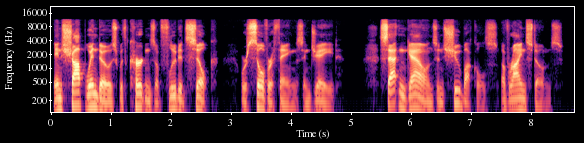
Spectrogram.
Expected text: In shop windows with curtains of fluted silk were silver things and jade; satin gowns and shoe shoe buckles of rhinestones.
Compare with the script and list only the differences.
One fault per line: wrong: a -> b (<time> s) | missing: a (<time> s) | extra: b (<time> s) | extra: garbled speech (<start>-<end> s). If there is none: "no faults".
missing: shoe (6.8 s)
